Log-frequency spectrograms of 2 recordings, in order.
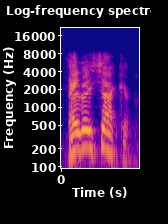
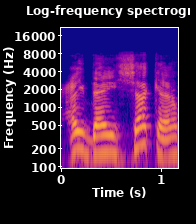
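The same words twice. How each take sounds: First: Only one accent covers both words. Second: Each word carries its own accent. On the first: This is the ancient reading. "one accent on those two words" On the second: This is the modern reading. "like we read it today"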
